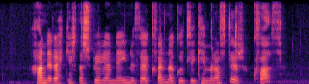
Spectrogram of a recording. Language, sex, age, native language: Icelandic, female, 30-39, Icelandic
